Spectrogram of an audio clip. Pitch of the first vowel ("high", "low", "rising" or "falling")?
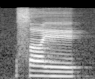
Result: low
